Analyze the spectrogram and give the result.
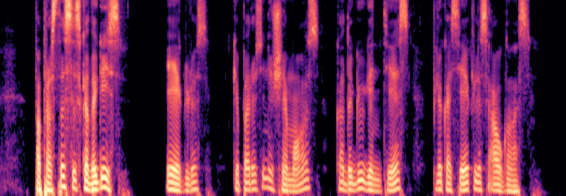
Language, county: Lithuanian, Klaipėda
